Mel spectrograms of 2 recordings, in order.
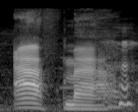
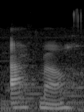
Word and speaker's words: Aphmau: Pizza delivery for Miss Aphmau? Aphmau, actually. It's pronounced Aphmau.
